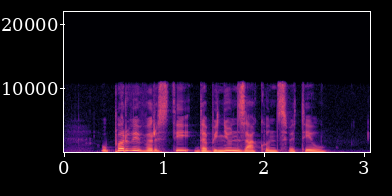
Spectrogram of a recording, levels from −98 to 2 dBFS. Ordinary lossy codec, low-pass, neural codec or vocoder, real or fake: none; 10.8 kHz; none; real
